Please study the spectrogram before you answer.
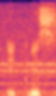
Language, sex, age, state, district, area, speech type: Marathi, male, 18-30, Maharashtra, Nagpur, rural, spontaneous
